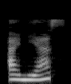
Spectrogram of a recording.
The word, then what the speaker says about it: Aeneas: Bốn, trong thần thoại Hy Lạp Enea, tiếng Hy Lạp Aeneas, Aeneas, phát âm như y, ni, át, là một anh hùng của thành Troia, là con trai của Anchises và nữ thần tình yêu Aphrodite.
